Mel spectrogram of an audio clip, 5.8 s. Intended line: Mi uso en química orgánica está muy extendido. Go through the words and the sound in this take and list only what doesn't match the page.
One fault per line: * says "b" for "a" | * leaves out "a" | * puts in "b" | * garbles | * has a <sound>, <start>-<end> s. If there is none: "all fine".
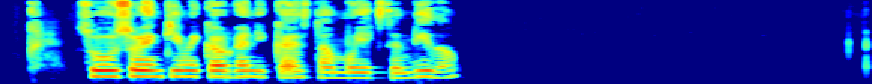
* says "Su" for "Mi"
